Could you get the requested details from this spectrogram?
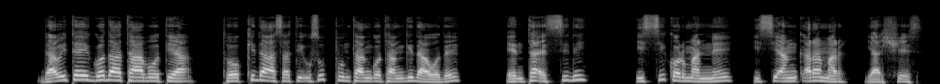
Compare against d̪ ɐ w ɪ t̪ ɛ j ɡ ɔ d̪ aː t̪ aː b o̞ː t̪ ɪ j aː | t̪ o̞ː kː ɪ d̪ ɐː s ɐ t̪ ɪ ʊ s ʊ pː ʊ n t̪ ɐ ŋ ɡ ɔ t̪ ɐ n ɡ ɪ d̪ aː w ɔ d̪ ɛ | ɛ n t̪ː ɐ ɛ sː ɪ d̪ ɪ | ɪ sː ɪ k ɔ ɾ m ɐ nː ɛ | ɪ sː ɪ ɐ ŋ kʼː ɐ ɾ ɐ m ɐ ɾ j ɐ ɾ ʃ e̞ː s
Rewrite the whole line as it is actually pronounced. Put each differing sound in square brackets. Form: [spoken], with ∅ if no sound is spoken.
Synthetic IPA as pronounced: d̪ ɐ w ɪ t̪ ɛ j ɡ ɔ d̪ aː t̪ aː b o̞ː t̪ ɪ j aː | t̪ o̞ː kː ɪ d̪ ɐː s ɐ t̪ ɪ ʊ s ʊ pː ʊ n t̪ ɐ ŋ ɡ ɔ t̪ ɐ [ŋ] ɡ ɪ d̪ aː w ɔ d̪ ɛ | ɛ n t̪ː ɐ ɛ sː ɪ d̪ ɪ | ɪ sː ɪ k ɔ ɾ m ɐ nː ɛ | ɪ sː ɪ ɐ ŋ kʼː ɐ ɾ ɐ m ɐ ɾ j ɐ ɾ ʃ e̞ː s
